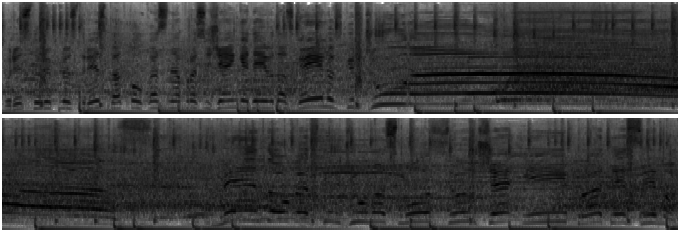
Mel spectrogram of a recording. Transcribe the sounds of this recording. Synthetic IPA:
kʊɾʲɪst̪ʊɾʲɪpʲlʲʊst̪ʲɾʲɪsbʲɛt̪koːlˠkɐsnʲɛpɾɐsʲɪʒʲɛŋʲɡʲɛd̪ʲeːʋʲɪd̪ɐsɡɐɪlʲʊsɡʲɪɾʲd͡ʒʲuːnɐ | s | mʲenʲd̪ɐʊɡɐsɡʲɪɾʲd͡ʒʲuːnɐsmʊsʲ | ʊmʲʃʲɛ | ipɾɐt̪ʲɛsʲɪmɐː

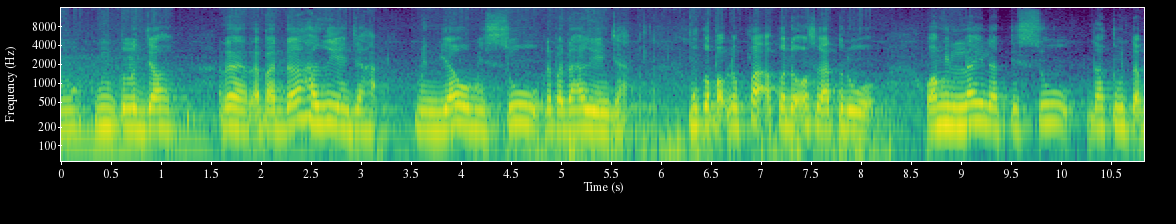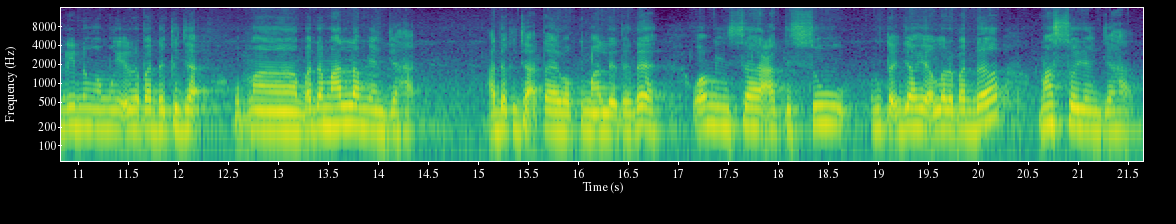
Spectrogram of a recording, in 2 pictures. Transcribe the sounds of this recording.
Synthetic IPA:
amumit̪ulod͡ʒauh | dəhdaipadaɦaɾijaŋd͡ʒaɦat̪̚ | mɪnjawmisuʔdaɾipadaɦaɾijaŋd͡ʒaɦa̰t̪̚mukapaṵʔləpa̰ʔa̰kudoʔɔŋsəɾat̪uhduo | wʔaminlailat̪isuʔdaɦakumint̪aʔbəlinʊŋamuʔdaɾipadakəd͡ʒaʔ̪ | padamalamjaŋd͡ʒaɦa̰t̪̚ | ʔa̰dakəd͡ʒaʔt̪awak̚t̪umalət̪ədəh | wʔamɪnsaʕat̪isuʔ | mit̪aʔd͡ʒauhjalːɑhdaipada | masojaŋd͡ʒaɦa̰t̪̚

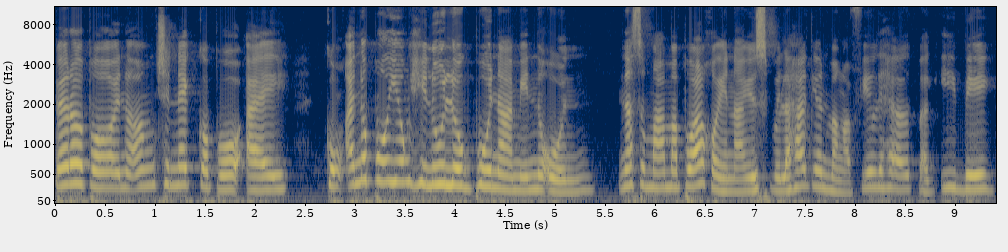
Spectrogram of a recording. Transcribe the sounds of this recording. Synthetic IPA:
pɛːɾopoʔnoʔɐŋt͡ʃɪnɛkːopoʔɐj | kʊŋʔɐnopʊjʊŋɦɪnuːloɡ̚pʊnaːmɪnːoʔo̞nː | ɐsʊmaːmɐpʊʔɐko̞ʔɛnaːjospʊlɐɦat̪̚jʊnmɐŋafild̪̚ɦɛlt̪̚pɐɡ̚ʔiːbɪɡ̚

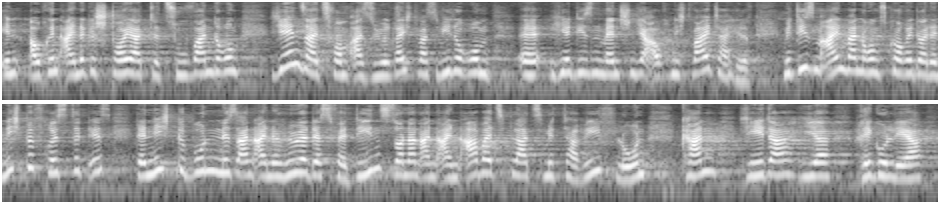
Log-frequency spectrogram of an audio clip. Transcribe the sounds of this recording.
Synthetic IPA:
ʔɪnʔaʊxɪnʔa̰ɪnəɡəʃtɔʏɐtət͡suːvandəʁʊŋ | jeːnzaɪt͡sfɔmʔazyːlʁɛçtv̥asv̥iːdɐʁʊm | ʔɛːhiːɐdiːzn̩mɛnʃn̩jaːʔaʊxnɪçtv̥aɪtɐhɪlft | mɪt̚d̥iːzəmʔaɪnvandəʁʊŋskʰɔʁidoːɐɾeːɐnɪçt̚b̥əfʁ̥ɪstətɪst | d̥eːɐnɪçtɡ̥əbʊndn̩ɪstanʔaɪnəɦøːədɛsfɛɐdiːnstz̥ɔndɐnʔanʔaɪnənʔaɐbaɪt͡spl̥at͡smɪtʰːaʁiːfloːn | kʰanjeːdɐɦiːɐ | ʁeɡuleːɐ

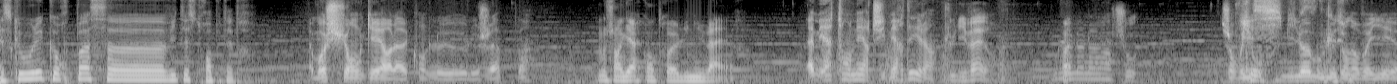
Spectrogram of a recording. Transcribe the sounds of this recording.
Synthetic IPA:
ɛskəvuvulekɔ̃ʁəpasəvit̪ɛst̪χwapøt̪ɛt̪χ | a̰mwaʒəsɥiɑ̃ɡʲɛʁlakɔ̃t̪lələʒap | mwaʃɑ̃ɡɛʁkɔ̃t̪χəlynivɛ̰ːʁ | a̰mɛat̪ɑ̃mɛʁd̪ʒemɛʁd̪ela̰plylivɛːʁ | wɛaʃo | ʒɑ̃vwajɛsimilɔmoljəd̪ɑ̃nɑ̃vwaje

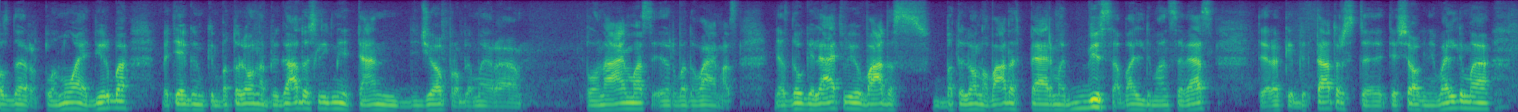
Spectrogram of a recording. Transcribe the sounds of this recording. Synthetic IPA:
osd̪ɐrplˠɐnuɔjɛd̪ʲiːrbɐbʲɛt̪jɛɪɡʊjɪmʲkʲɪmbɐt̪ɐlʲoːnɐbʲɾʲɪɡɑːd̪oːslʲiːɡmʲɛnʲɪt̪ʲɛnd̪ʲɪd͡ʒʲoːpɾoːbʲlʲɛmɐiːɾɐ | plˠɐnɑːʋʲɪmɐsɪrʋɐd̪oːʋɑːʋʲɪmɐ̰snʲɛsd̪ɐʊɡʲɛlʲɪɑːt̪ʲʋʲɛjʊʋɑːd̪ɐsbɐt̪ɐlʲoːnoːʋɑːd̪ɐspʲæːɾʲɛmɐʋʲɪsɑʋɐlʲd̪ʲimɐɐnt̪sɐʋʲæːst̪ɐɪiɾɐkɐɪp̚d̪ʲɪkt̪ɑːt̪oːɾʲʊst̪ɐt̪ʲiɛsʲoːɡʲɪnʲiʋɐlʲdʲiːmɑ

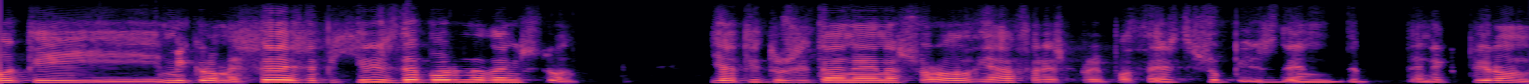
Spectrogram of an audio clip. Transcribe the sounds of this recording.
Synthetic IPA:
o̞t̪iːmikɾo̞me̞se̞ːse̞piçiɾisizðebo̞ɾunːɐðɐnist̪un | ʝɐt̪it̪uzit̪ɐneenɐsoɾo̞ðiɐfo̞ɾe̞spɾo̞ipo̞θe̞st̪i̥so̞pie̞zðenðe̞ne̞k̚pliɾo̞n

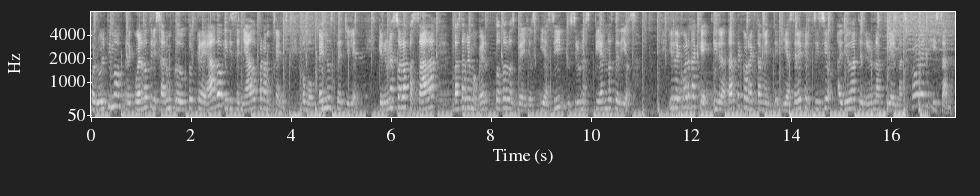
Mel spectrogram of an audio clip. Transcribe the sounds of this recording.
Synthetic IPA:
po̞ɾult̪imo̞re̞kwe̞ɾðaut̪ilisaɾumpɾoð̞uk̚t̪o̞kɾe̞að̞o̞iðise̞ɲað̞o̞paɾamuxe̞ɾesko̞mo̞pe̞nuzd̪eʝilen | ke̞ːnunaso̞lapasaðaβasare̞mo̞βe̞ɾt̪o̞ðozlo̞zβe̞ʎo̞siasilusiɾunaspje̞ɾnazðe̞ðjo̞sḁ | ire̞kwe̞ɾðake̞iðɾat̪aɾt̪e̞ko̞re̞k̚t̪amẽ̞nt̪e̞ʔiase̞ɾexe̞ɾsisjo̞aʝuðaːt̪e̞ne̞ɾunapje̞lmasxo̞βe̞nisana

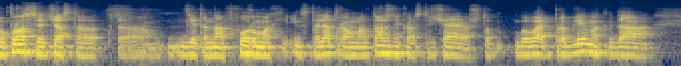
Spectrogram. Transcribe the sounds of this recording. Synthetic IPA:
vɐpɾo̞sət͡ɕast̪əvot̪ | ɡdʲe̞t̪ənɐfo̞ɾʊməxɪ̰nst̪ɐlʲat̪əɾʔəfmɐnt̪aʐnʲɪkəfst̪ɾʲɪt͡ɕæjʊʂt̪obɨvajɪt̪̚pɾɐblʲe̞məkɐɡ̚d̪a

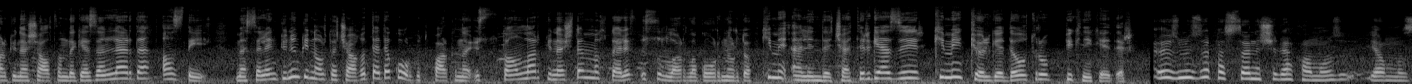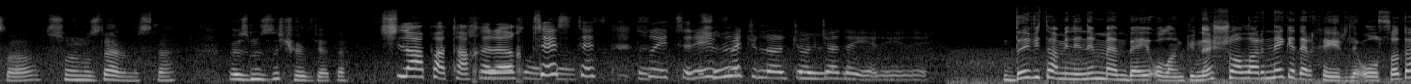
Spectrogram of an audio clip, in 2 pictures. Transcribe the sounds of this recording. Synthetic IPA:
ɑɾɟynæʃɑlˠt̪ʰɯnd̪ɑɟæzænlæɾd̪æɑzd̪e̞jḭl | mæsælænɟynymɟyno̞ɾt̪ʰɑt͡ʃʰɑʁɯd̪æd̪æɡoɾɡut̪ʰpʰɑɾkʰɯnɑʔyst̪ʰu̥t̪ʰɑnlˠɑɾɟynæʃd̪ænmyχt̪ælifusulˠːɑɾlˠɑɡo̞ɾunuɾd̪ucʰimiʔælind̪æt͡ʃʰæt̪ʰiɾɟæziɾcʰimicʰølɟæd̪æo̞t̪ʰuɾub̥̚pʰiknike̞d̪iɾøzymyzd̪æpʰæsd̪æniʃilihɑpʰɑmɯzjɑnmɯzd̪ɑsujumuzd̪ɑælmizd̪æ | ø̞zymyzd̪æcʰølɟæd̪æ | ʃilɑpʰɑt̪ʰɑχɯɾɯχt̪ʰest̪ʰessujit̪ʰiɾimæɟynlæɾcʰølɟæd̪æjeɾijɾi | d̪evit̪ʰɑminininmæmbæjiʔo̞lˠɑnɟynæçʃuɑlˠɑɾɯnæɡæd̪æɾxejiɾliʔo̞lˠsɑd̪ɑ

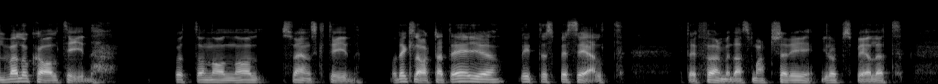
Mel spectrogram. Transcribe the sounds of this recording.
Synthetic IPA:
lvalʊkʰɑːlt̪ʰḭːd̪ | ɧɵt̪ːɔnːɔlːnɔlː | svɛnskt̪ʰiːd̪ | ʔɔd̪ɛæɾkʰlɑːʈat̪̚d̪ɛæɾjɵliːt̪əspɛsɪɛ̰lt̪ | at̪̚d̪ɛæɾfœːɾmɪd̪ɑsmat̪ʂəɾɪɡɾɵpːspeːlət̪

